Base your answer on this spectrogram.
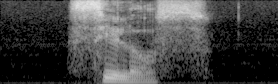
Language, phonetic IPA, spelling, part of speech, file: Polish, [ˈsʲilɔs], silos, noun, Pl-silos.ogg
